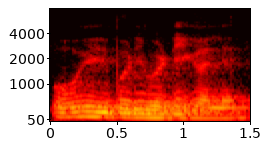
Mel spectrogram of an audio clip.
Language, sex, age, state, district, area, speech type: Dogri, male, 30-45, Jammu and Kashmir, Kathua, rural, spontaneous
